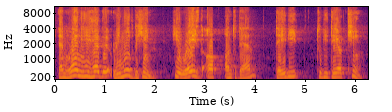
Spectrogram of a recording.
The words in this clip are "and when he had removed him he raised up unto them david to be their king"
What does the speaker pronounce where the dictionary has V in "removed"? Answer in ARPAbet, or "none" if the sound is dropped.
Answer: V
